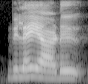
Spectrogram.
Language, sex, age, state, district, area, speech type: Tamil, female, 30-45, Tamil Nadu, Mayiladuthurai, rural, read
